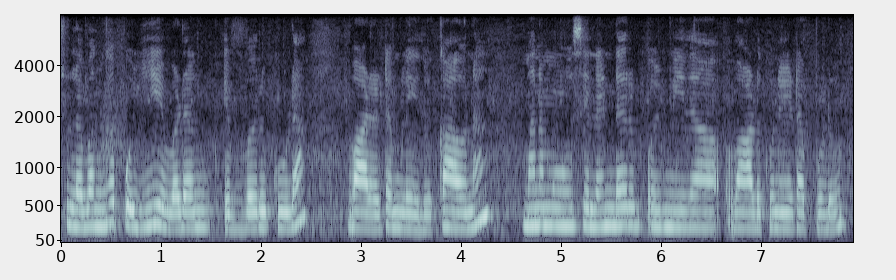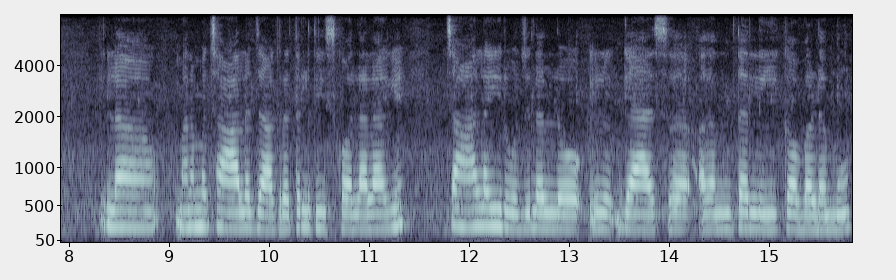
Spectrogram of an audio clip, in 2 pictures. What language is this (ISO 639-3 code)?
tel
